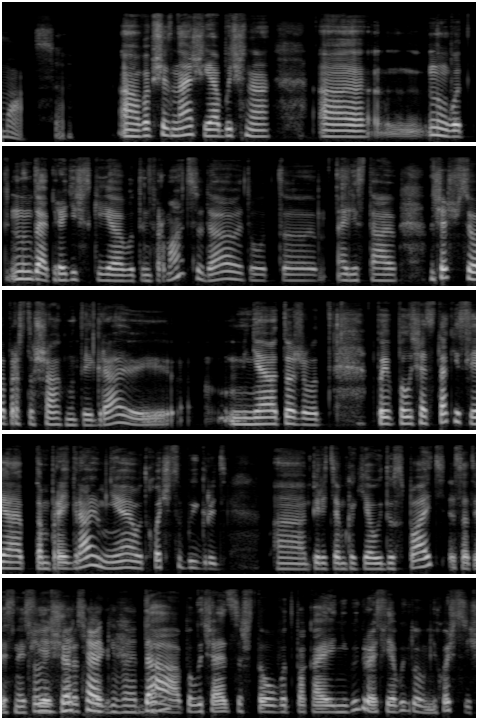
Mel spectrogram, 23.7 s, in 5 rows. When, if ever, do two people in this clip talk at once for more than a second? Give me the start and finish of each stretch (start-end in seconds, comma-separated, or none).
19.2-20.6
